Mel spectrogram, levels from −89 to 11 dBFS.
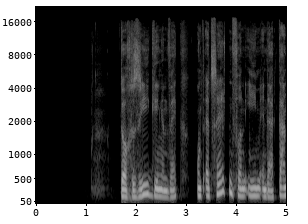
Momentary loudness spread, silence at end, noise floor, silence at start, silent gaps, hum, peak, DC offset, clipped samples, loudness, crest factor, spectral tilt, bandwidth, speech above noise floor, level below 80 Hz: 5 LU; 0 s; -61 dBFS; 1.7 s; none; none; -14 dBFS; under 0.1%; under 0.1%; -29 LUFS; 16 dB; -5.5 dB/octave; 17.5 kHz; 32 dB; -70 dBFS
